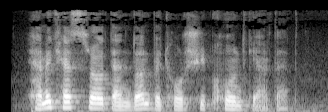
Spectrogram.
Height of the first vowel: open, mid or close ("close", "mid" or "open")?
open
